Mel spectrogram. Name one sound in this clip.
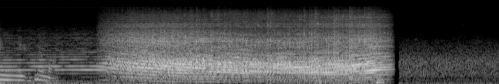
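A chainsaw runs loudly at high speed.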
